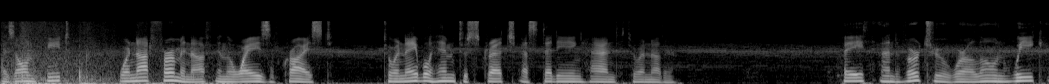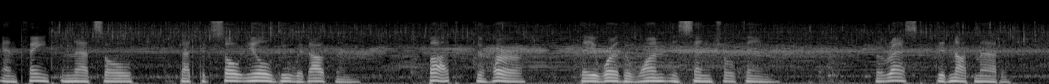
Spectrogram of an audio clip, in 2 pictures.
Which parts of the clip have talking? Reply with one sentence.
The talking can be heard from 0.0 to 6.8 s, from 8.4 to 14.1 s, from 14.8 to 18.3 s and from 19.2 to 20.6 s.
